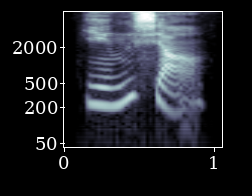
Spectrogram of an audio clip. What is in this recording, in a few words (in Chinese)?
"影响", Chinese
